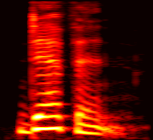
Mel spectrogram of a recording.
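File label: "deafen", English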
